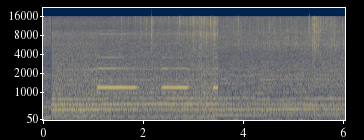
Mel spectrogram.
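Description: Loader's engine running steadily while its reverse alarm beeps twice, then gives a short third blip about three and a half seconds in.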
